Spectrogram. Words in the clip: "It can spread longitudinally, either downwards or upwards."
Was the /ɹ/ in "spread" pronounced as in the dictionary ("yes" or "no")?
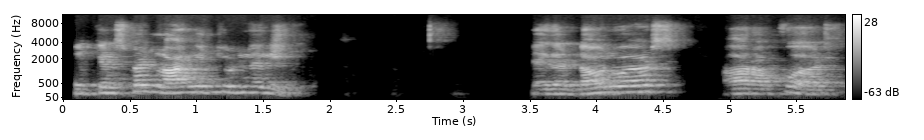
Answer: no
